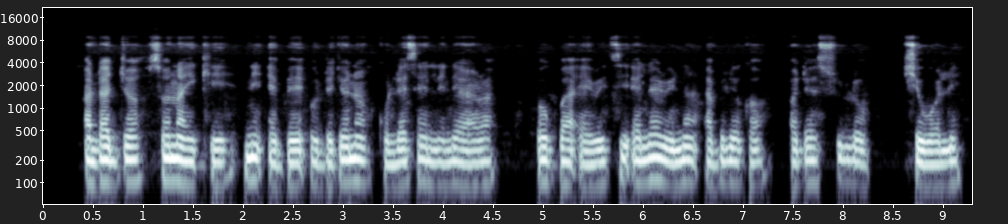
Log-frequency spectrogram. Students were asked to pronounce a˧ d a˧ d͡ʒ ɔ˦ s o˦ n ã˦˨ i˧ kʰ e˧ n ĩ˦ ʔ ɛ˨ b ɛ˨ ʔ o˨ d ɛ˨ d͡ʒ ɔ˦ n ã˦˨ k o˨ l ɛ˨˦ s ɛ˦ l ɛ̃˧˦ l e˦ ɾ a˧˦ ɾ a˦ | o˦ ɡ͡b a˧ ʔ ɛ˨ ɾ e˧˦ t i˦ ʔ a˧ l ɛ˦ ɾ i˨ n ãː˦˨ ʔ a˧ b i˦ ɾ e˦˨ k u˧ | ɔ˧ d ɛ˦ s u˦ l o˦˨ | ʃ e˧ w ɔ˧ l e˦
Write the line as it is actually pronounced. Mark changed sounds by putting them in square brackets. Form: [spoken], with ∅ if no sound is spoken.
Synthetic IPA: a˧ d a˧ d͡ʒ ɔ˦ s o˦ n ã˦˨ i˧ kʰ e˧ n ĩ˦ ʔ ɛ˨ b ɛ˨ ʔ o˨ d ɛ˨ d͡ʒ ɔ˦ n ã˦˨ k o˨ l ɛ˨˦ s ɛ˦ l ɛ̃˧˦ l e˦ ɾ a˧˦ ɾ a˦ | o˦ ɡ͡b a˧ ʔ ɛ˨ ɾ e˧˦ t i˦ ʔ [ɛ˧] l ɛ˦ ɾ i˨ n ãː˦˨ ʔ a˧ b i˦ [l] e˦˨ k [ɔ˧] | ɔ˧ d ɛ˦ s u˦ l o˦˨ | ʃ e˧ w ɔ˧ l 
